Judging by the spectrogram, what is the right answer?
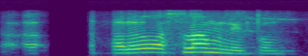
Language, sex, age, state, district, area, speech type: Kashmiri, male, 18-30, Jammu and Kashmir, Ganderbal, rural, conversation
